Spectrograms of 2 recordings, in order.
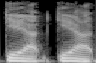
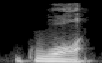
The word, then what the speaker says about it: Gout Gout: young Australian kid and his name looks like gout gout but his father come out to say and and today and said it's actually pronounced guat I believe so and he broke he's like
